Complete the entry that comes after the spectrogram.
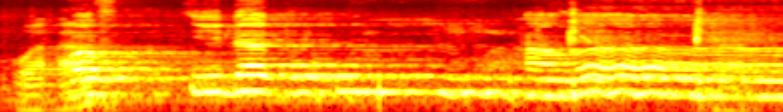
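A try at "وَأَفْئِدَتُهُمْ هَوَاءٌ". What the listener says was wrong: Jangan ditahan, langsung wa afidatuhum hawa. Idhar syafawi.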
